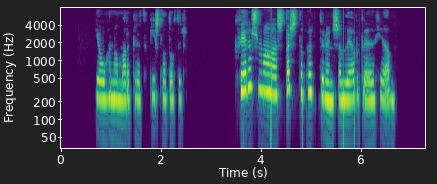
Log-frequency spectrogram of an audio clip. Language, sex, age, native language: Icelandic, female, 18-19, Icelandic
